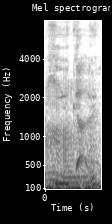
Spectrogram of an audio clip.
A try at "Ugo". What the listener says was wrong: It's the silent H. Don't pronounce the letters.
